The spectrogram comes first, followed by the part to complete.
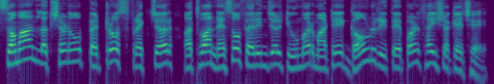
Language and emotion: Gujarati, neutral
